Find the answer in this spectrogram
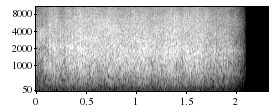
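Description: Audience applauding steadily; the clapping cuts off suddenly at the very end.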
